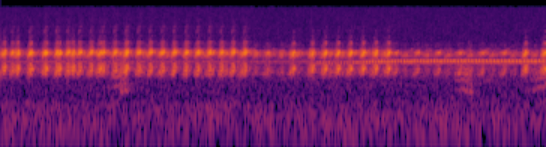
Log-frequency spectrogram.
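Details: Night chorus in an Italian pond, mid-April: tree frogs give quick pulsed croaks in dense runs that fade after four seconds, leaving the smooth steady trill of mole crickets.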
